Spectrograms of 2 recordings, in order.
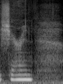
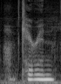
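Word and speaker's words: Charon: come for me because there's like three acceptable pronunciations of that Moon it could be Sharon Karen Chiron whichever one you want they're all correct Born This Day 1949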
